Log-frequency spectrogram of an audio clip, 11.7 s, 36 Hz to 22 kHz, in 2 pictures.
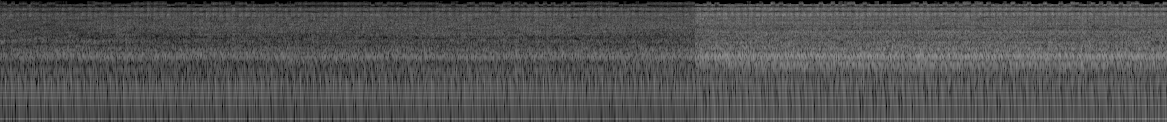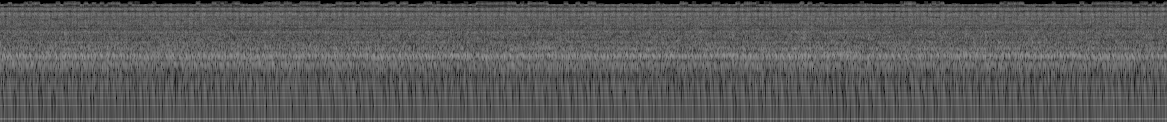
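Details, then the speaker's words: Champion 40026 generator, 3000 running watts, 120 V, carburetor cleaned and rusted tank replaced: steady hum firming as half load comes on, holding speed without hunting; about 125 V, 61.5 Hz no load, exactly 60 Hz at half load. "perfect 60 hertz at half load that's uh where it should be so this is good"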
